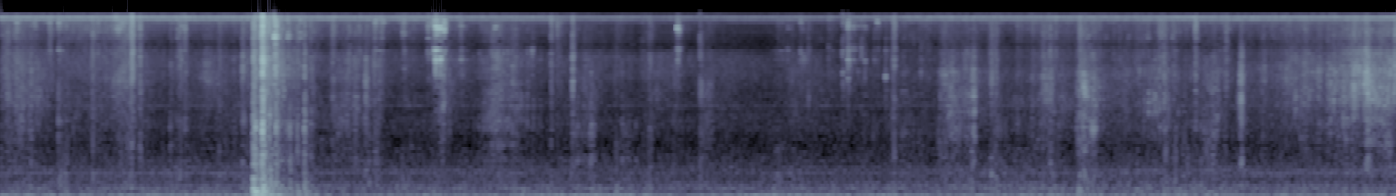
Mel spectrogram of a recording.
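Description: Handling noise from a handheld camera: faint clicks and rustles over a low rumble, with one loud thump about two and a half seconds in.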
